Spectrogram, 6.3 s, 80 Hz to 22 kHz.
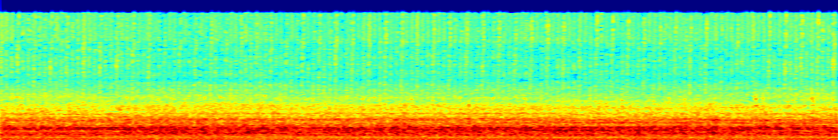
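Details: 2013 Triumph Tiger Explorer, 31,000 km, valve clearances checked and adjusted by dealer: steady idle with fast light ticking keeping pace with engine, less than before but still noticeable; suspected small exhaust header leak.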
